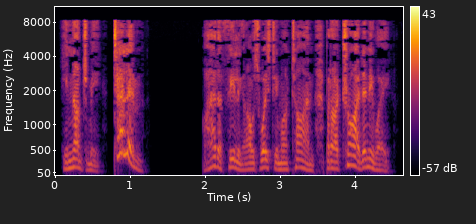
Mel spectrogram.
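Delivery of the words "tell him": high-pitched urgent prompt; high boyish appeal; urging boy. A narrator's reading. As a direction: push your friend to speak up, pitch high. Tim urges friend to confirm.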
